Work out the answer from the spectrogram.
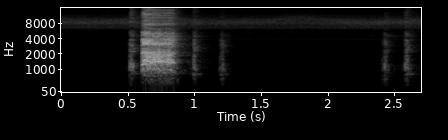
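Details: An F1 junglefowl decoy with white legs, from Aceh, lets out one loud, rasping crow burst, with a few brief clucks after it and more near the end.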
